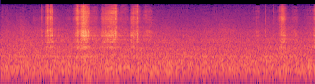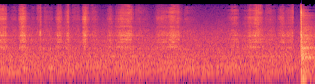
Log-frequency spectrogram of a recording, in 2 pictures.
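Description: A chisel scrapes and pares thin shavings from wood.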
